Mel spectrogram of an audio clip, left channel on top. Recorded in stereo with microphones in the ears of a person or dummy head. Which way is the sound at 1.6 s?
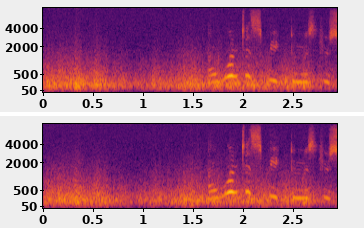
15° right (ahead or behind).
